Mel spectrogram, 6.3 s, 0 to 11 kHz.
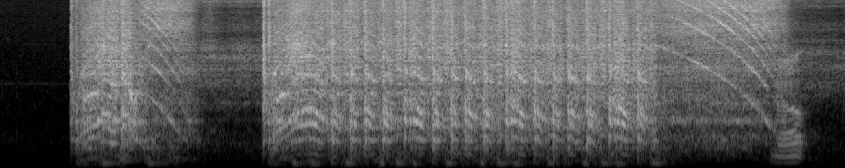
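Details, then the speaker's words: BMW E90 with a turbo M52 swap, cranked with an inline spark-tester light on a cylinder: two bursts of cranking at about four beats a second, never catching; the tester shows no spark, apparently one wire away. "is it in there yeah it's in there you got no spark dude no sparky spark dude"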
